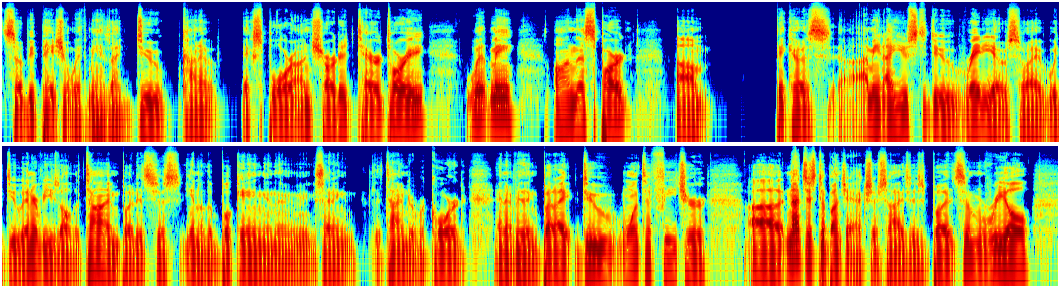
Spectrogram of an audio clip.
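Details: Man with spasmodic dysphonia (laryngeal dystonia); he says emotional stress and an unregulated nervous system make his voice spasms much worse, especially on phone calls: spasmodic dysphonia.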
